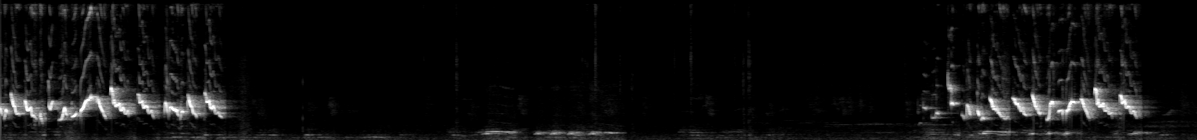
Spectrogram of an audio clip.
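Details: Lombok lemon-bellied white-eye lure recording: two rapid bursts of high, zigzagging whistled notes, each about two seconds long, separated by quieter, lower warbled phrases and silence.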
